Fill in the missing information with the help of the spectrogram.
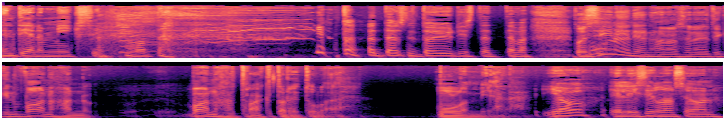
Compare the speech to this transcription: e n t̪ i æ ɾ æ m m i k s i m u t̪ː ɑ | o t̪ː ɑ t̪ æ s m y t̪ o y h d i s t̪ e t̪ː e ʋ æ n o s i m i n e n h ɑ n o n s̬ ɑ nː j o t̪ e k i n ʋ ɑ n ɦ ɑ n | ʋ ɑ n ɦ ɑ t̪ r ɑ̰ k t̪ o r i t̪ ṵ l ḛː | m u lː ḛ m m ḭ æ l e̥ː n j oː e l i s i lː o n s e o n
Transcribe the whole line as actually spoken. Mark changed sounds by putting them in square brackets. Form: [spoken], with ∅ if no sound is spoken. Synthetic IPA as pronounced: e n t̪ i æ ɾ æ m m i k s i m u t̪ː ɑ | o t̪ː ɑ t̪ æ s [n] y t̪ o y h d i s t̪ e t̪ː [æ] ʋ æ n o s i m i n e n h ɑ n o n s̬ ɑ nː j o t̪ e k i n ʋ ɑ n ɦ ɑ n | ʋ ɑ n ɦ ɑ t̪ r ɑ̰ k t̪ o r i t̪ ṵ l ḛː | m u lː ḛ m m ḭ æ l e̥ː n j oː e l i s i lː o n s e o n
